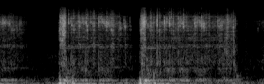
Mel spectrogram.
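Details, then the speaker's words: 2015 Ford Fusion hybrid transmission, customer complained of bearing-like noise, bearing spun by hand: short bursts of dry gritty scraping, visibly damaged; worn differential bearing. "And you can see you can see there all that damage. So obviously this is the culprit."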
